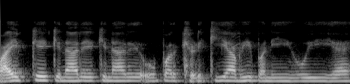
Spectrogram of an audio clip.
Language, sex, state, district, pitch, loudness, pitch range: Hindi, male, Chhattisgarh, Raipur, 165 Hz, -21 LUFS, 155-175 Hz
